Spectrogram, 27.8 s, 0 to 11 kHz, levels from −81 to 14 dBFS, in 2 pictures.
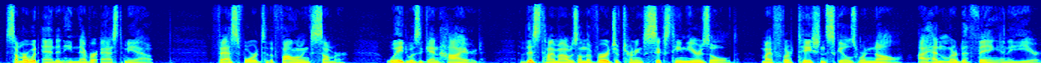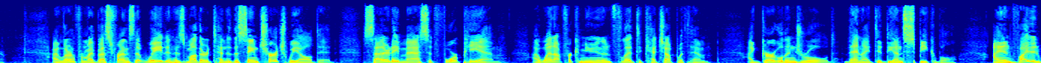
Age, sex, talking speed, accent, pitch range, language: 30-49, male, 195 wpm, American, 110-160 Hz, English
